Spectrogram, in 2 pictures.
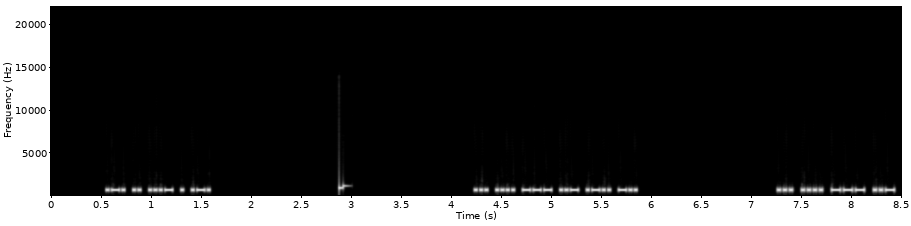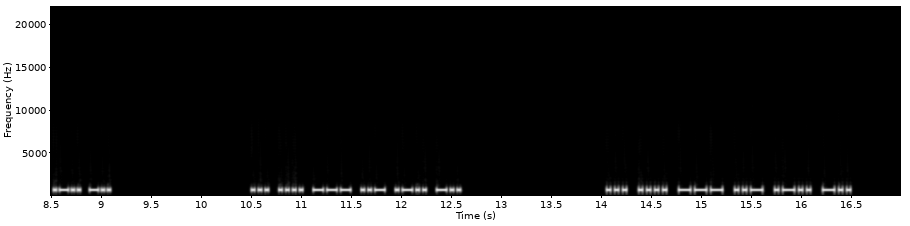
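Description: Morse code practice sending common English words at a fast 30 words per minute: a steady mid-pitched tone keyed into rapid dots and dashes, grouped in five short bursts separated by pauses, with one brief click early on.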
